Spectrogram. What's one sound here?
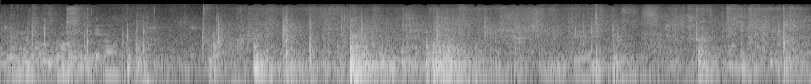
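Chairs scrape and knock.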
